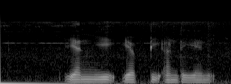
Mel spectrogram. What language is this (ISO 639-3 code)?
tel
